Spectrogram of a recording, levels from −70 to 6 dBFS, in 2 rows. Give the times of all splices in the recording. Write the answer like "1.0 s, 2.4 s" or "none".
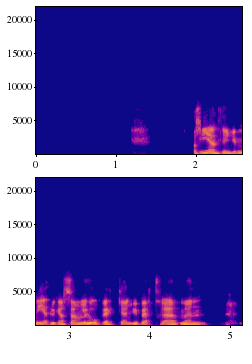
2.0 s, 2.7 s, 3.4 s, 3.8 s, 4.1 s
